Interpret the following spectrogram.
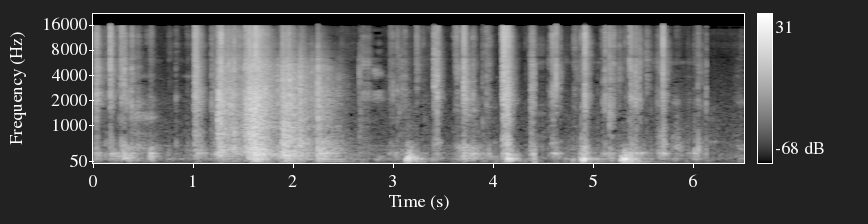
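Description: Rubber bands stretched and let go one after another onto a watermelon's rind: a quick, uneven run of sharp snaps, with a longer, louder scratchy stretch about a second in.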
